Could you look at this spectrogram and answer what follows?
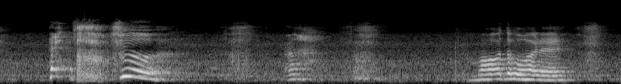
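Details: Sneezes induced with paper in a sneezing challenge: a couple of sharp sneezes with voiced, sliding cries, separated by breathy inhalations and nasal sounds, in a small room.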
